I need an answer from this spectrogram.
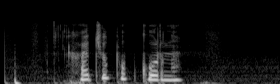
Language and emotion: Russian, neutral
